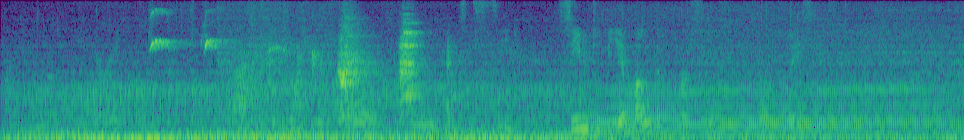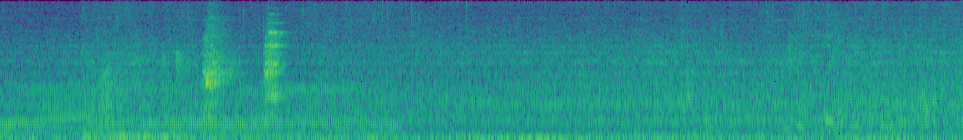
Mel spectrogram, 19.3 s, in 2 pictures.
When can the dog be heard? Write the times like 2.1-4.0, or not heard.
2.1-4.2, 10.4-12.4.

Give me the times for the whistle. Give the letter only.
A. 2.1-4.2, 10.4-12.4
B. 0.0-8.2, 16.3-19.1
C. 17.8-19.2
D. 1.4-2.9
D.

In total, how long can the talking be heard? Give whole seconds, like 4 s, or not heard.
11 s.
